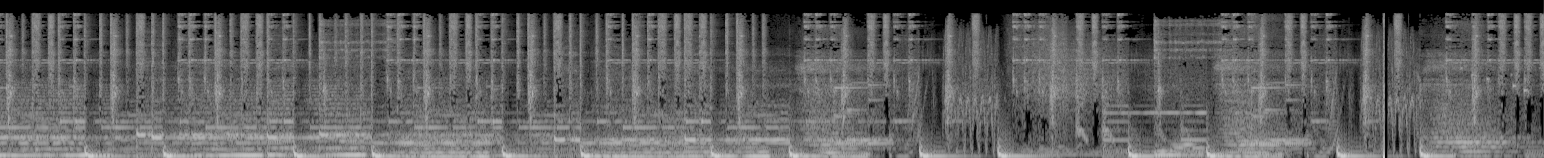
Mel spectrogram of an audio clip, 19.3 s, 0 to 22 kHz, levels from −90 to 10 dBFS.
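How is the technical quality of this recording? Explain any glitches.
One glitch stands out near the end. At 17.30 to 17.36 s, file tags are played as audio. Text tags were read as samples, giving a harsh, lopsided rasp, then the zero padding drops to silence.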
